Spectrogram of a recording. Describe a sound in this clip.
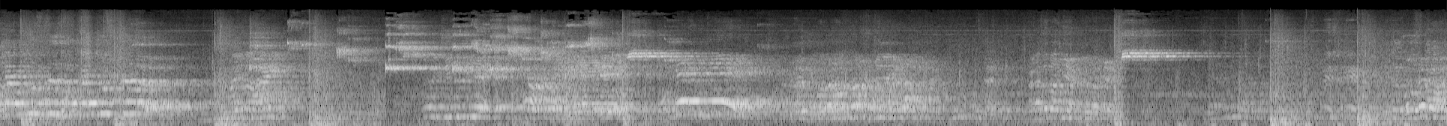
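Young men shout to each other in a large echoing hall.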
